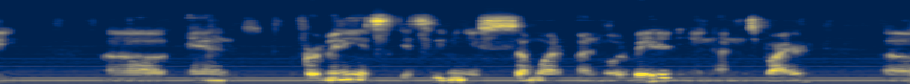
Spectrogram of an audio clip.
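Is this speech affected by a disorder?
No.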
